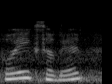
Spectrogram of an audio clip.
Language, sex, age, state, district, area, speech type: Goan Konkani, female, 18-30, Goa, Ponda, rural, spontaneous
